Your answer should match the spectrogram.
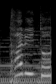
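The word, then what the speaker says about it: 狩人: 愛するの愛、野原の野、カリウドと書いてカリトって読むんです。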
